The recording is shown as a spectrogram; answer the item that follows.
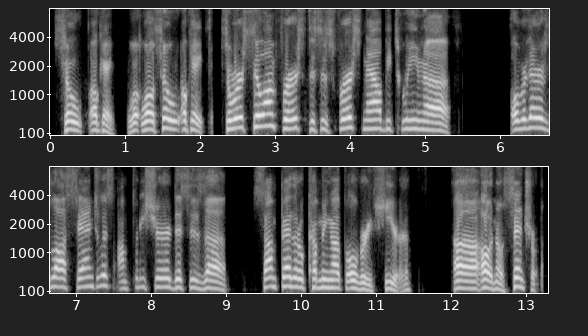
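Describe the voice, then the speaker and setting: This livestream host works as an independent journalist, rambling casually as he comments on a city street at night and interviews passersby. He speaks unhurriedly in a high voice, recorded dry, with words slurred by missing front teeth.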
